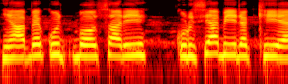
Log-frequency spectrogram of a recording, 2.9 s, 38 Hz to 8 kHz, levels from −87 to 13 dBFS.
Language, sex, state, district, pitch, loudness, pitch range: Hindi, male, Uttar Pradesh, Saharanpur, 230 Hz, -14 LUFS, 225-245 Hz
